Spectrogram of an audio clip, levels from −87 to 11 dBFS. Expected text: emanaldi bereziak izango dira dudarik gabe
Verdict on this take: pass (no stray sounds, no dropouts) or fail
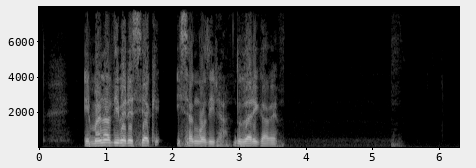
pass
